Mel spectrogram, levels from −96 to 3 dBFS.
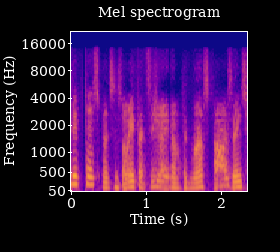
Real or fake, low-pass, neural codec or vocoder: fake; 14.4 kHz; codec, 44.1 kHz, 0.9 kbps, DAC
